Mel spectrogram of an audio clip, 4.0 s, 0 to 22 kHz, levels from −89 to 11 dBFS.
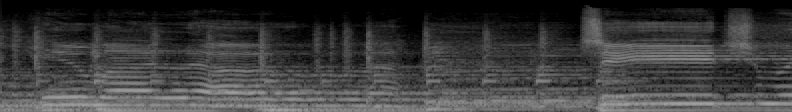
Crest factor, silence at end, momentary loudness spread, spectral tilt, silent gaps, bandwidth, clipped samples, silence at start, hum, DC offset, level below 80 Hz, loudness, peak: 12 dB; 0 s; 8 LU; -4.5 dB/octave; none; 16 kHz; under 0.1%; 0 s; none; under 0.1%; -42 dBFS; -31 LUFS; -18 dBFS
